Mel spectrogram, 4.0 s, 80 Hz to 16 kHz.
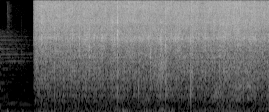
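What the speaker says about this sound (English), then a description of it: "you're gonna leave your shrimp just to saute for at least 30 seconds on each side" Shrimp sautéing in a pot for seafood macaroni and cheese, a steady loud sizzle that bursts in after a brief quiet start and holds evenly with no talk.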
